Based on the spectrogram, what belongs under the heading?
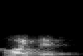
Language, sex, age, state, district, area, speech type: Manipuri, female, 30-45, Manipur, Imphal West, rural, conversation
